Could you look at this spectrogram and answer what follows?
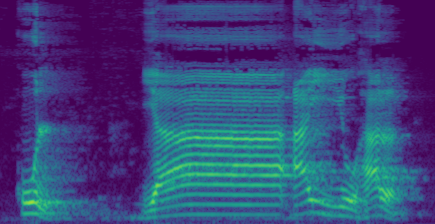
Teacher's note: Jadi ya dibacanya itu ada 5 ketukan.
